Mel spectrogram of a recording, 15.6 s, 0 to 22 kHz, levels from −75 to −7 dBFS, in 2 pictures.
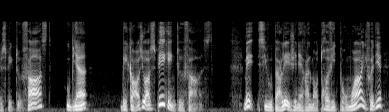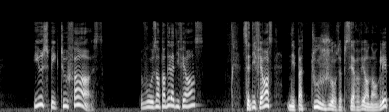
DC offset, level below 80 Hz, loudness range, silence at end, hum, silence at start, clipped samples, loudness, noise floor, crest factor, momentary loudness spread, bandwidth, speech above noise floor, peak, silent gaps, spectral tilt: under 0.1%; -40 dBFS; 3 LU; 0.05 s; none; 0 s; under 0.1%; -17 LUFS; -53 dBFS; 16 dB; 12 LU; 10 kHz; 37 dB; 0 dBFS; none; -6.5 dB/octave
